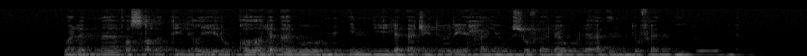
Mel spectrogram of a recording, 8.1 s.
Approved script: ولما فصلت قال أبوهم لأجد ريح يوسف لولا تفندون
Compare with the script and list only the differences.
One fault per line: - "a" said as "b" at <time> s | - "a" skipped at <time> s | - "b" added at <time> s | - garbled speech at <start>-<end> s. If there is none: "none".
- "العير" added at 1.8 s
- "إني" added at 3.3 s
- "أن" added at 6.1 s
